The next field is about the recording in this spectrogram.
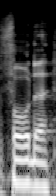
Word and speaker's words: Fulda: Am I saying that correctly? – Fulda, Germany.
